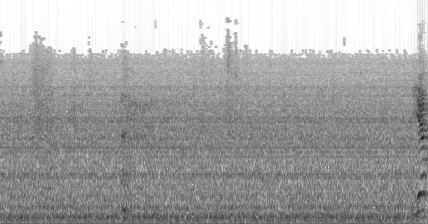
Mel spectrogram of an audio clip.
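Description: A steady mechanical hum with hiss, unchanging throughout, of the kind a fan or air conditioner running in a room gives.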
